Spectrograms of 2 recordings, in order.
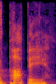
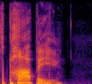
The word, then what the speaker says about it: Papi: P-A-P-I, which means father or dad in Spanish. – Poppy. It's not Pappy. It's Poppy. It's Poppy.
